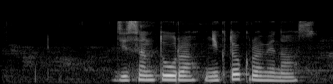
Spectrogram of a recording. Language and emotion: Russian, neutral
